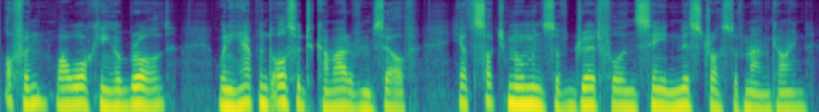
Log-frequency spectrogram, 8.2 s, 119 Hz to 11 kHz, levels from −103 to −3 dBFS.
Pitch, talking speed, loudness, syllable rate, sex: 145 Hz, 175 wpm, -16 LUFS, 4.9 syllables/s, male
